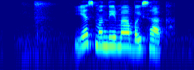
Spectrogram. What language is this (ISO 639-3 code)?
nep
